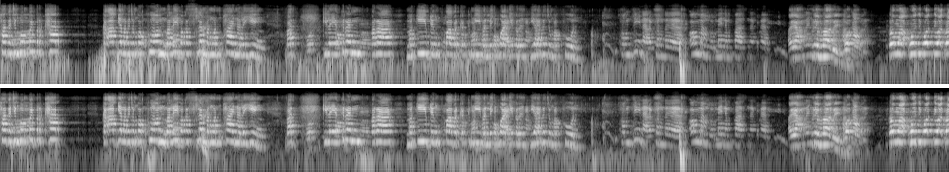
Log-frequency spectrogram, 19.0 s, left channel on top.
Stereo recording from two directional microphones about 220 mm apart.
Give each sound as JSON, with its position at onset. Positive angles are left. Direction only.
{"t": 0.0, "sound": "female singing", "side_deg": 50}
{"t": 6.0, "sound": "a woman's voice", "side_deg": -10}
{"t": 6.4, "sound": "female singing", "side_deg": 50}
